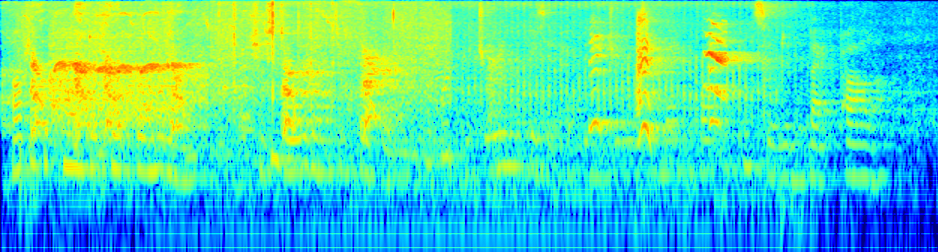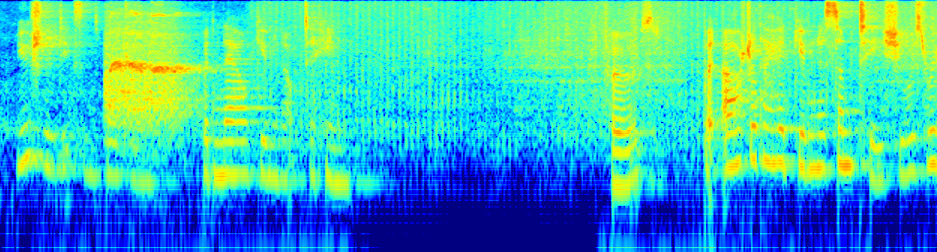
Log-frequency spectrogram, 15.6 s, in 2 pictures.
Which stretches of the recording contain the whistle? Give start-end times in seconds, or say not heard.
0.3-1.6, 8.7-9.3.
